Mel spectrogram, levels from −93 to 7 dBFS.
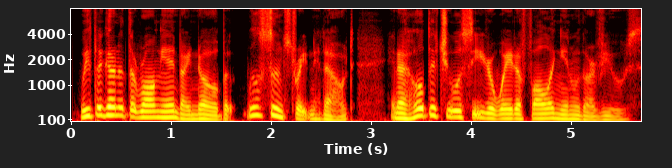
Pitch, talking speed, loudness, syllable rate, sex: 140 Hz, 305 wpm, -19 LUFS, 6.5 syllables/s, male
